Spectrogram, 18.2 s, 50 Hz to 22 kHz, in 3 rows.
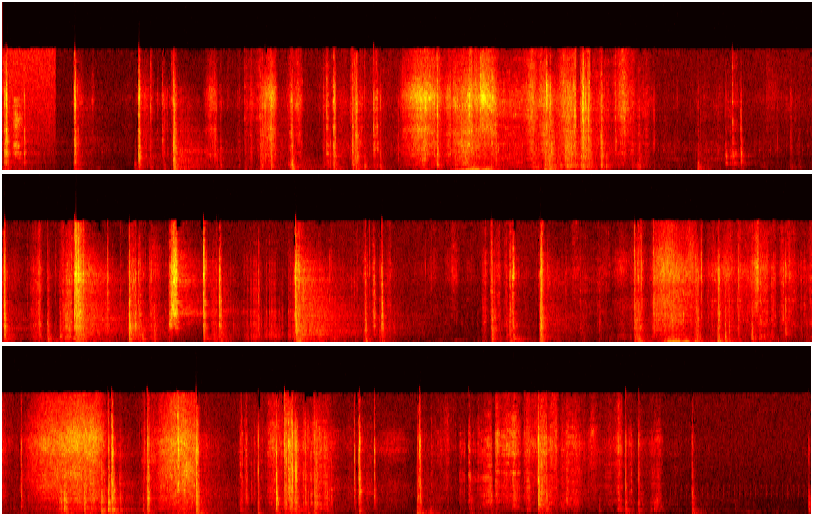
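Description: Plastic side cover of a Samsung ML-1660 laser printer being pried off its hooks with a screwdriver: irregular clicks, taps and scraping of plastic on plastic, with two longer scraping stretches about three and eleven seconds in.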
